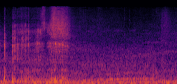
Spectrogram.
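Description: Steady low hum, with a sharp click right at the start and a brief rustle about half a second in.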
